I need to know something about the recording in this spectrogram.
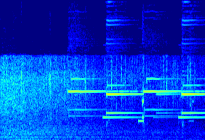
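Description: A swelling hiss that fades away over the first second, then high, clear chime notes struck a few at a time, each ringing on, like the start of an intro sound-bed.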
